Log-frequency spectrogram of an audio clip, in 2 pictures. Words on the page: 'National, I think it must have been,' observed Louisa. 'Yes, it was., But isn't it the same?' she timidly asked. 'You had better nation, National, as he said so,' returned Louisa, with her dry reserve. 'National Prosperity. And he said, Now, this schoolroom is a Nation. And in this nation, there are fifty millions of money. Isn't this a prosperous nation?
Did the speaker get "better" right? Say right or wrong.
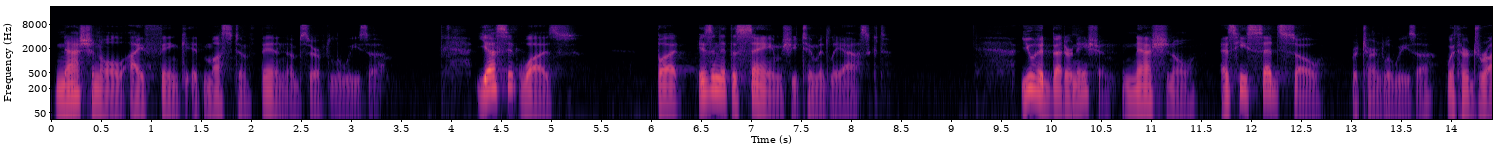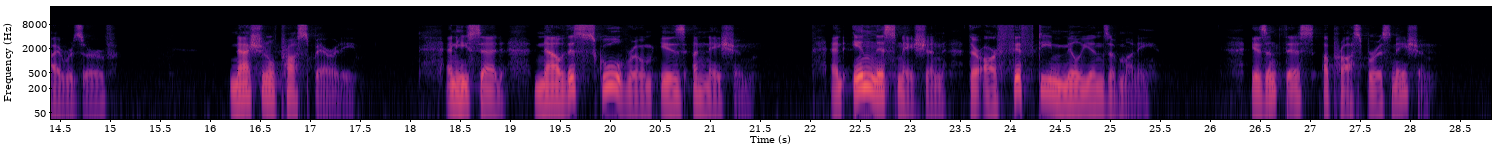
right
